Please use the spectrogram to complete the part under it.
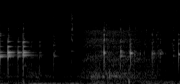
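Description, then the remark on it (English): A few light glass clinks, then a quiet, steady thin trickle of thick, naturally flavoured liqueur pouring slowly into a glass like cough mixture, smooth with no glugging and faint tinkling pings along the way. “It's a pure pourer, not even a glug. It just sips out like cough mixture.”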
